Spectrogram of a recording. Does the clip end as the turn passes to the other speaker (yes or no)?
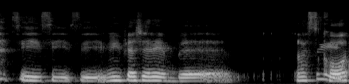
yes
